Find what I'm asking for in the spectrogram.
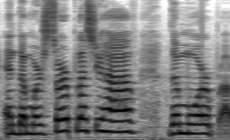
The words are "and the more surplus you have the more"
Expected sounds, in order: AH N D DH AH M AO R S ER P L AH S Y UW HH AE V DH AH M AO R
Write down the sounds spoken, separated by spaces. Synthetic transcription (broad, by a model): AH N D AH M AO R S ER P L AH S Y UW HH AE V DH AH M AO R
